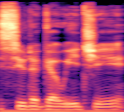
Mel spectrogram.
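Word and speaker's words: Suda51: Raph says, I never noticed Suda 51 is supposed to be Suda Goichi. Yeah, the 51 in his name comes from the fact that it's pronounced literally Goichi.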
